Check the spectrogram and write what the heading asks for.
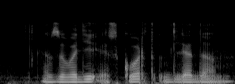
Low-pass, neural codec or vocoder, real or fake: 7.2 kHz; autoencoder, 48 kHz, 128 numbers a frame, DAC-VAE, trained on Japanese speech; fake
